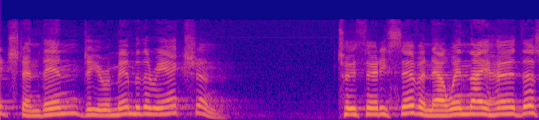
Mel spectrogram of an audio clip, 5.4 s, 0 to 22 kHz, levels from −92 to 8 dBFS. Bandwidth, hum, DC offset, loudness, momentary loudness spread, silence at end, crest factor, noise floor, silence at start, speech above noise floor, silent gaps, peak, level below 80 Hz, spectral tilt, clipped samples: 11.5 kHz; none; under 0.1%; -22 LUFS; 9 LU; 0 s; 18 dB; -63 dBFS; 0 s; 42 dB; none; -4 dBFS; -74 dBFS; -6 dB/octave; under 0.1%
